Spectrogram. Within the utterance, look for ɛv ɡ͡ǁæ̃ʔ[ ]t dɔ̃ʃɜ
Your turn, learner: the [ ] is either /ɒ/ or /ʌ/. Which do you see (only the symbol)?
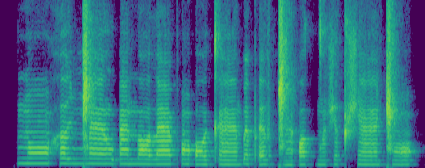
ɒ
